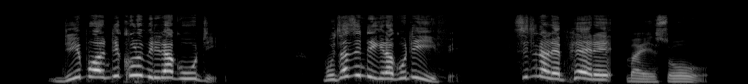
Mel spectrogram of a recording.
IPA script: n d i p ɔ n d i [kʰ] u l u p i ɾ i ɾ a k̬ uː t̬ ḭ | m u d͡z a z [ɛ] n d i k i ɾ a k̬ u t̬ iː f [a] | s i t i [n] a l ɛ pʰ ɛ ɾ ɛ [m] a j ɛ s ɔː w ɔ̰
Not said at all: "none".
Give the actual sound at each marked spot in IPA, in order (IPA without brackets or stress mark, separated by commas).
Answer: kʰ, i, ɛ, n, m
